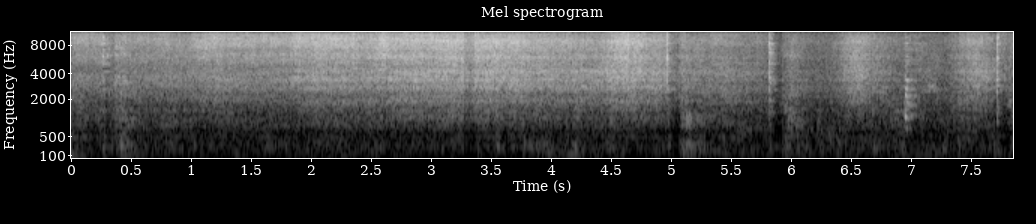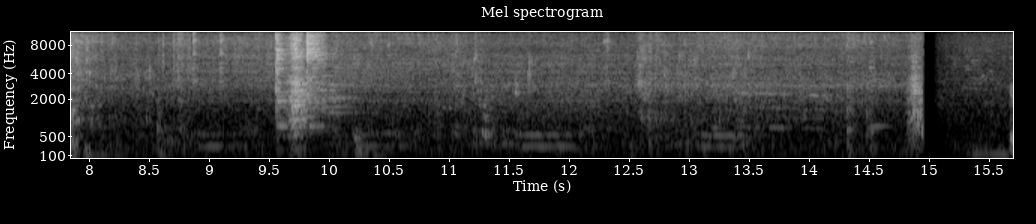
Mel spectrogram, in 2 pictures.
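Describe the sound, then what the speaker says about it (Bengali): Water poured into a hot frying pan of snail (googli) curry bursts into loud hissing sizzle and steam, settling into softer bubbling broken by scraping stirs of the spatula. "এবার জল দিয়ে দিচ্ছি"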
